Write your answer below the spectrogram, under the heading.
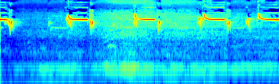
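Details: Male bar-winged prinia lure call for bird trapping; loud phrases of a sharp opening note, a sustained flat whistle and a rough buzzy finish, repeated with uneven gaps over a low hum.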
